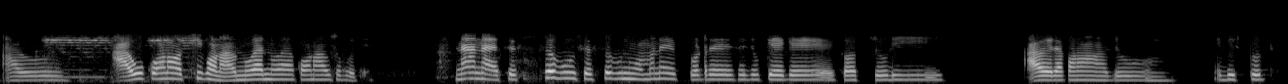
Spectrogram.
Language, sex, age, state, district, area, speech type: Odia, female, 45-60, Odisha, Angul, rural, conversation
